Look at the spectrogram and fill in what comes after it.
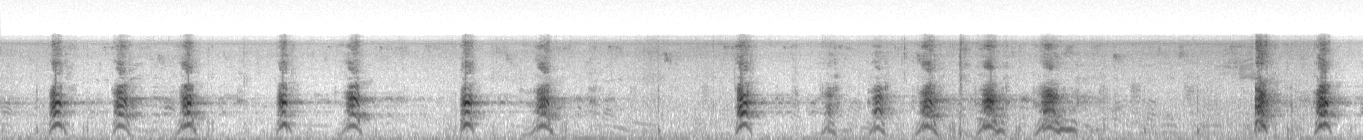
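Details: Dog barking during protection training, sharp barks repeated about every half second to second, a steady series of short loud woofs with brief pauses, little else heard.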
